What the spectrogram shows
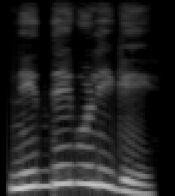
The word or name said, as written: ನಿದ್ದೆಗುಳಿಗೆ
